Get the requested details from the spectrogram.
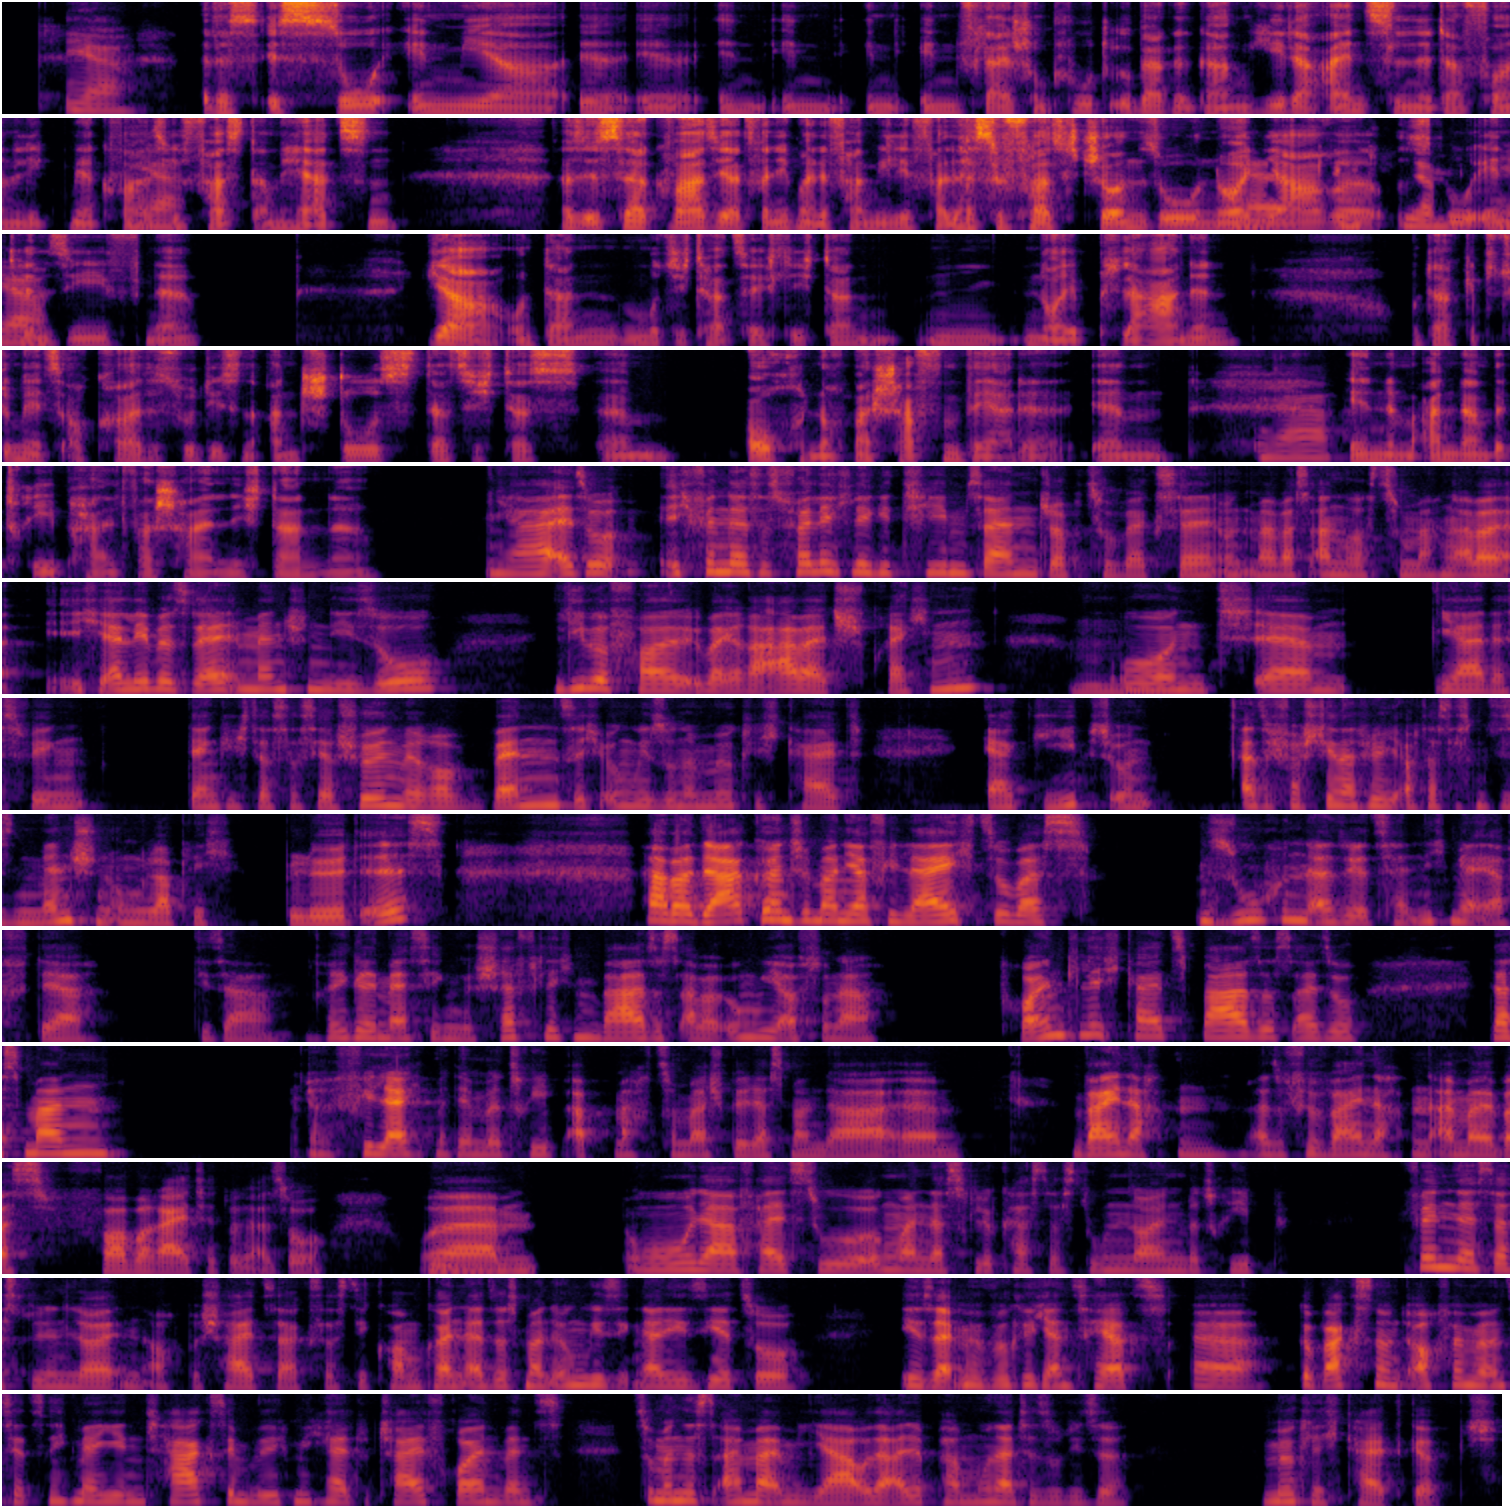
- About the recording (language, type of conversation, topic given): German, advice, Wie kann ich loslassen und meine Zukunft neu planen?
- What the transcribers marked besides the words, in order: other background noise; stressed: "Ja"; drawn out: "so"; stressed: "wenn"; inhale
